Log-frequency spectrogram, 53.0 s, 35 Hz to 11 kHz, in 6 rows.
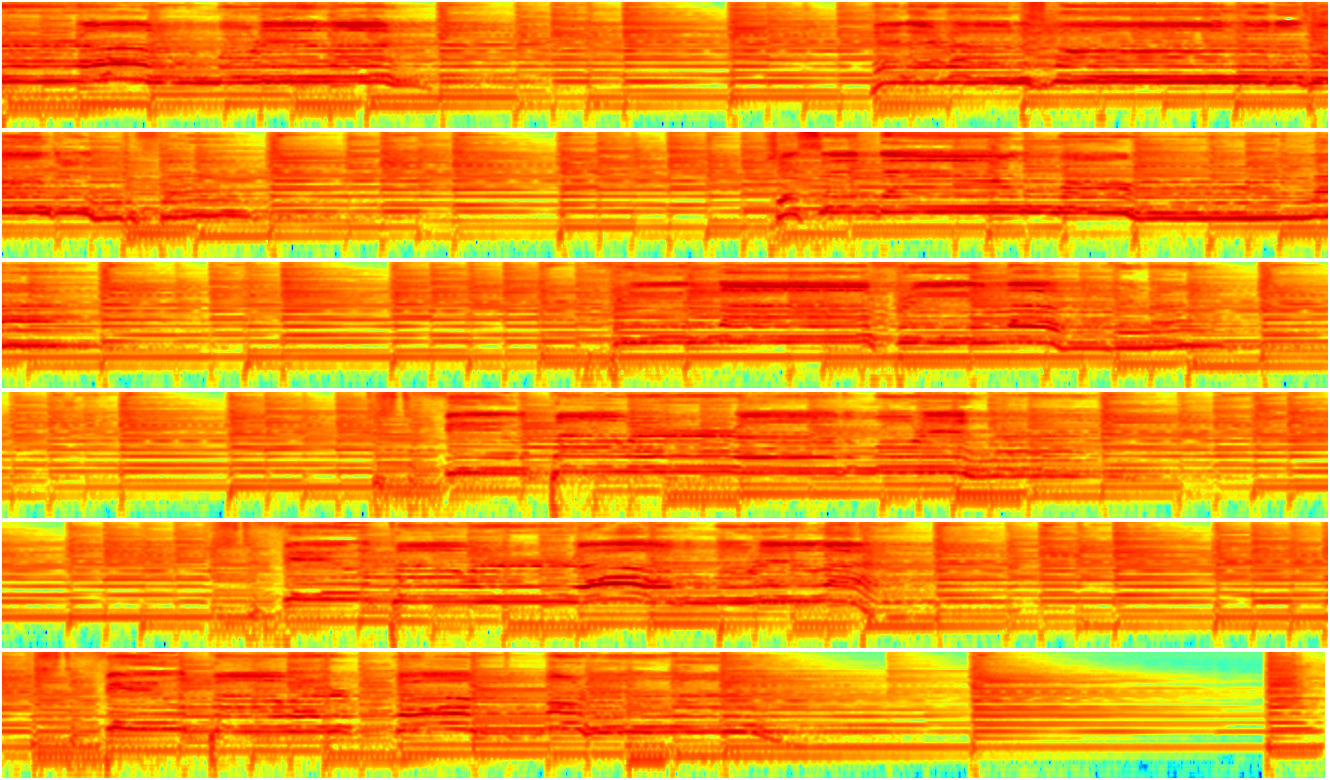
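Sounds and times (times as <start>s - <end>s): man singing: 0.0s - 3.5s, 5.6s - 11.1s, 13.7s - 18.8s, 21.4s - 26.3s, 29.0s - 34.5s, 36.7s - 41.9s, 44.3s - 49.9s
guitar strummed: 0.0s - 53.0s.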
